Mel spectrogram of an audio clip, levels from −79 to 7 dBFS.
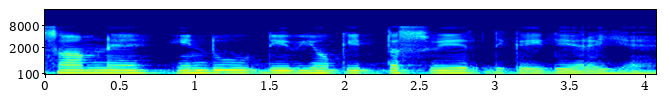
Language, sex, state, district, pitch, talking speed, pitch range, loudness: Hindi, male, Uttar Pradesh, Hamirpur, 145 Hz, 130 wpm, 135-150 Hz, -31 LUFS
